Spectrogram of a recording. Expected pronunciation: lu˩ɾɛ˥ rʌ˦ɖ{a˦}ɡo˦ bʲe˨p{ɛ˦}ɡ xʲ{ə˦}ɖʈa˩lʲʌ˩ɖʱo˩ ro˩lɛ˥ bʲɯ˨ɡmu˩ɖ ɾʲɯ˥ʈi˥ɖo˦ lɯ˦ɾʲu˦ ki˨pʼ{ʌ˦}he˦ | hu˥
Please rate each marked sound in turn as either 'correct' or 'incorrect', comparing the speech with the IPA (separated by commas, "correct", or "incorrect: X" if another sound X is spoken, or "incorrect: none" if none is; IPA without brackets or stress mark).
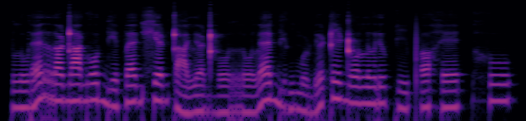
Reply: correct, correct, incorrect: ɛ˦, correct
